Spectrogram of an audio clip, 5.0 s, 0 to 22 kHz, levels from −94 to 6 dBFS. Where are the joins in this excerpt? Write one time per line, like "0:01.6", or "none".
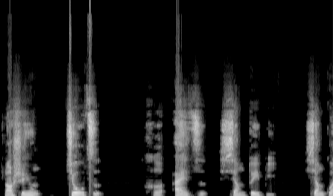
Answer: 0:03.2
